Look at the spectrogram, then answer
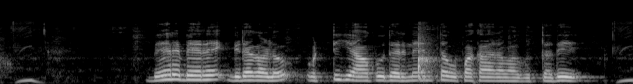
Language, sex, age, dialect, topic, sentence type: Kannada, male, 18-24, Coastal/Dakshin, agriculture, question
